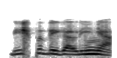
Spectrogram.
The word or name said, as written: Bispo Di Galinha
